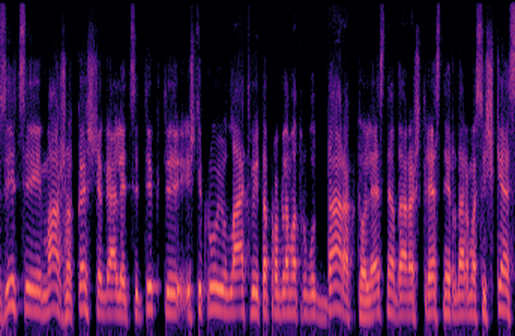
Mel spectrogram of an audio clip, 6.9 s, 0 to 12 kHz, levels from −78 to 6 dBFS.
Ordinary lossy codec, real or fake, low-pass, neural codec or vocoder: Opus, 16 kbps; fake; 10.8 kHz; vocoder, 24 kHz, 100 mel bands, Vocos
